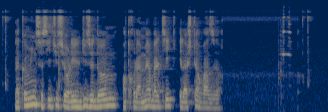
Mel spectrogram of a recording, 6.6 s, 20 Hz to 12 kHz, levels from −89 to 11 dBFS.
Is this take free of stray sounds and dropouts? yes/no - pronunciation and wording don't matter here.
no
